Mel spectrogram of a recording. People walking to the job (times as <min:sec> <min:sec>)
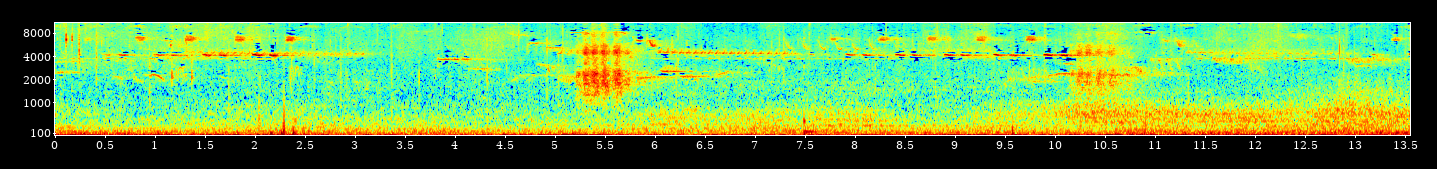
0:00.0 0:05.2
